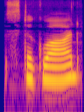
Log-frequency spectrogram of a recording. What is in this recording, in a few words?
salmon berry, Lushootseed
